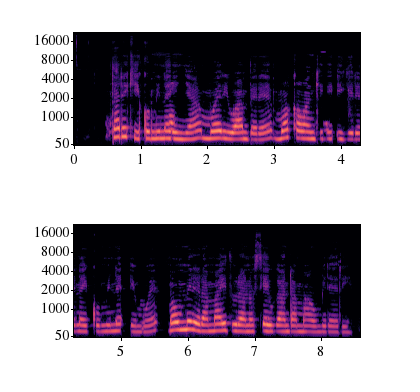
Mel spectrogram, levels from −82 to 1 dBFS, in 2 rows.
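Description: At 1.42 to 1.51 s the speech is interrupted by a short burst where a corrupt frame was decoded, in fact a run of several adjacent frames. Damaged bits in the compressed data were passed to the decoder and played, so misread gains and codes put energy at unrelated frequencies. The result is a loud squeaky blip, peaking not far below full scale. The same fault returns progressively weaker at 3.70 to 3.82 s and 5.28 to 5.36 s, each hitting a couple of frames.

At 7.13 to 7.19 s compressed frames were skipped. Roughly 50 ms of audio never reaches the output, and playback jumps forward by whole frames, so the speech jumps ahead at the join.

At 8.28 s a final corrupt frame decoded produces a faint chirp, spread over a few frames but low in level.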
